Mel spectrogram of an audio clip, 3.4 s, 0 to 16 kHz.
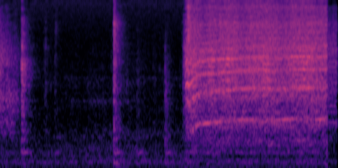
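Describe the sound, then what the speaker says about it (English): A Black & Decker electric screwdriver removes screws from an ARRMA Senton 4x4 RC short course truck, first a few soft clicks and then a close, steady high whir running for about a second and a half. "I have these Integy little driver set that is great with this simple Black & Decker screwdriver."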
